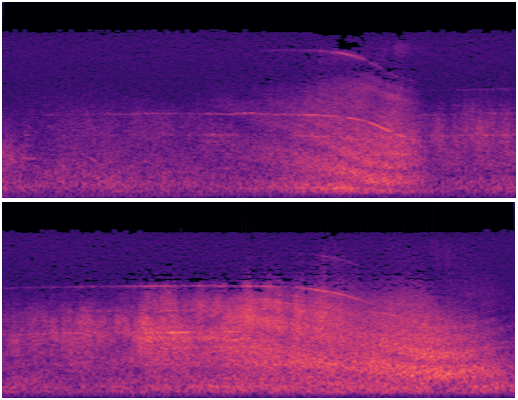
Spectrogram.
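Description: Gloster Meteor jet fighter flying fast and low past twice: each time the jet noise swells and its whine drops sharply in pitch as it goes by, about four seconds in and again near nine seconds.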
